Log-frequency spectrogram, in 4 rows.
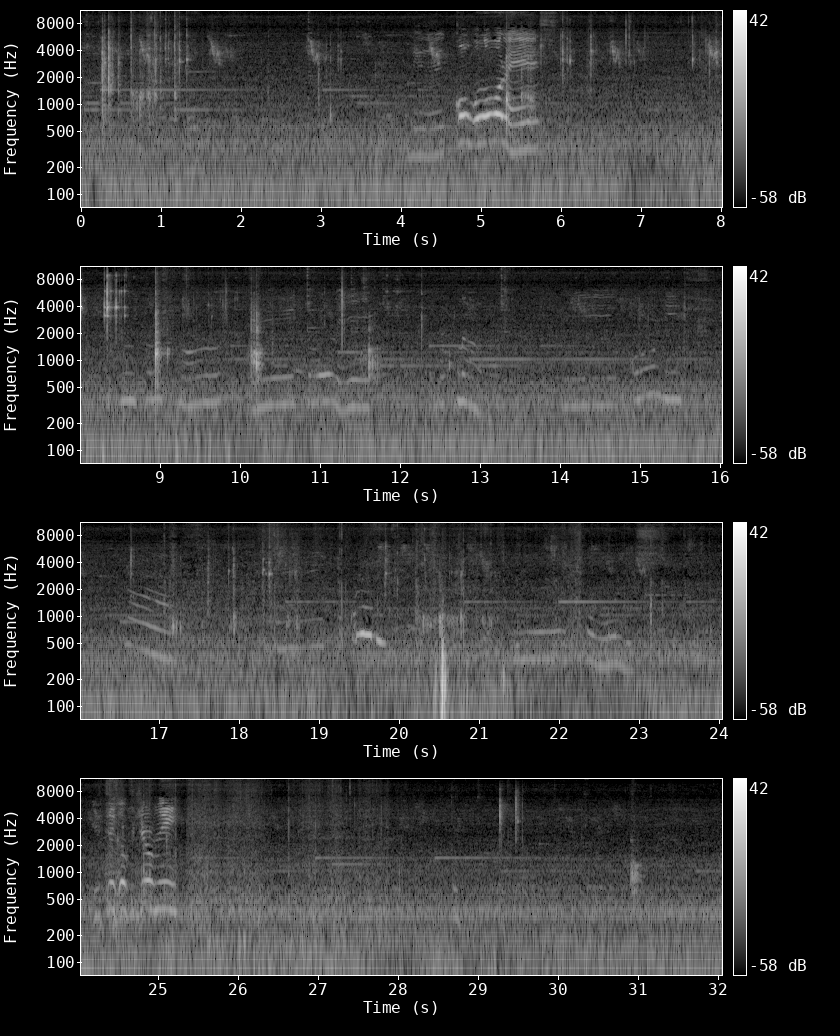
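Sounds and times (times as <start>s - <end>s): outdoor background noise: 0.0s - 32.0s.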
